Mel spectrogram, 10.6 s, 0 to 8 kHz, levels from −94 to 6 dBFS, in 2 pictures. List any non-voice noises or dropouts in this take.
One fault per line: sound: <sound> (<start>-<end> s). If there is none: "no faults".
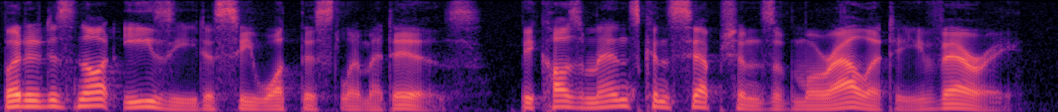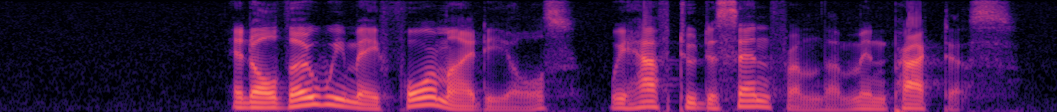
no faults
